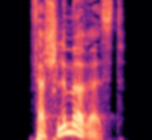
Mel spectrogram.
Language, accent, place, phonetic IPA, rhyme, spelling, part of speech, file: German, Germany, Berlin, [fɛɐ̯ˈʃlɪməʁəst], -ɪməʁəst, verschlimmerest, verb, De-verschlimmerest.ogg
- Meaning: second-person singular subjunctive I of verschlimmern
